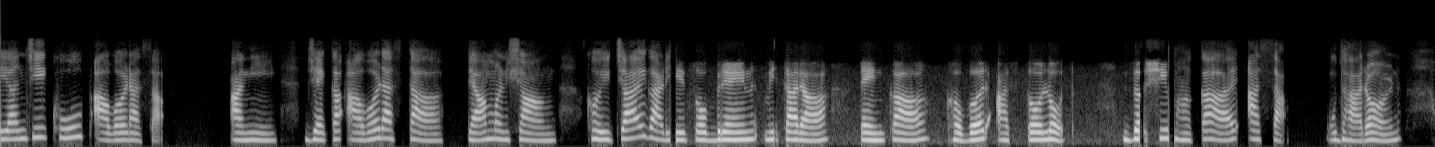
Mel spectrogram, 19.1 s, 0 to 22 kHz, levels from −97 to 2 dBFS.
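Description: At 7.77 to 7.79 s a single lost AMR speech frame causes a brief dip as the decoder repeats its last good settings at falling gain. On the waveform it shows as a short notch in the envelope. On a spectrogram it is a thin smeared slice.

From 8.93 to 15.66 s the sound goes dull and boxy. The input was likely switched to a poorer device. There is a gap of about 80 ms at the switch. The spectrogram then shows nothing above 3.8 kHz, against the fuller band of the AMR wideband path around it. The level shifts by roughly 5 dB, and a faint new noise floor sits around 40 dB below the signal.

Within that stretch, another single lost frame at 10.31 to 10.40 s gives a quick warble. From 15.19 to 15.30 s a run of three frames, about 60 ms, drops to near silence within two frames, showing as a band that quickly fades before the sound returns weak.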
